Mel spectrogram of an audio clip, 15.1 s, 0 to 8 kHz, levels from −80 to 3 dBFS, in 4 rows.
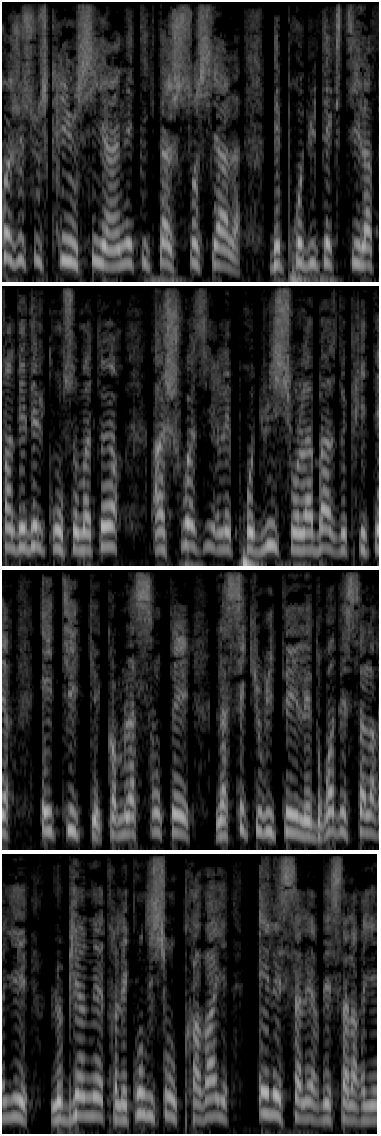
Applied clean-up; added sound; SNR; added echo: neural mask model Resemble Enhance denoiser.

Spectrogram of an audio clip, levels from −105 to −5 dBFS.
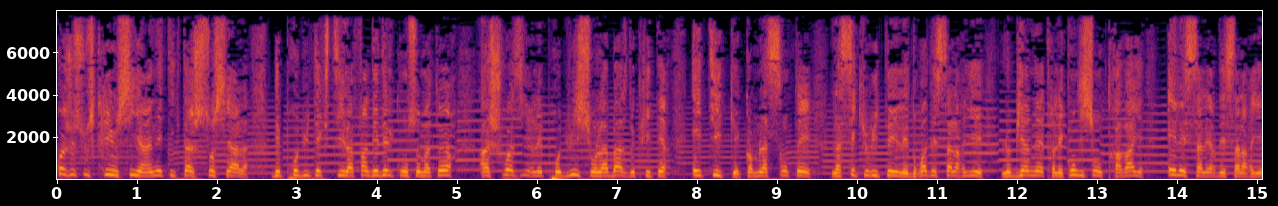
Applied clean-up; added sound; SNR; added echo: none; Trumpet; 17 dB; none.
